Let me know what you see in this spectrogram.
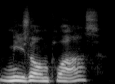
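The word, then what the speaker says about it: mise en place: So how does the concept of missay in place apply to human resources or management context and why is it important for performance discussions? Sure. So if I may it it's pronounced mison plus mislass.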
